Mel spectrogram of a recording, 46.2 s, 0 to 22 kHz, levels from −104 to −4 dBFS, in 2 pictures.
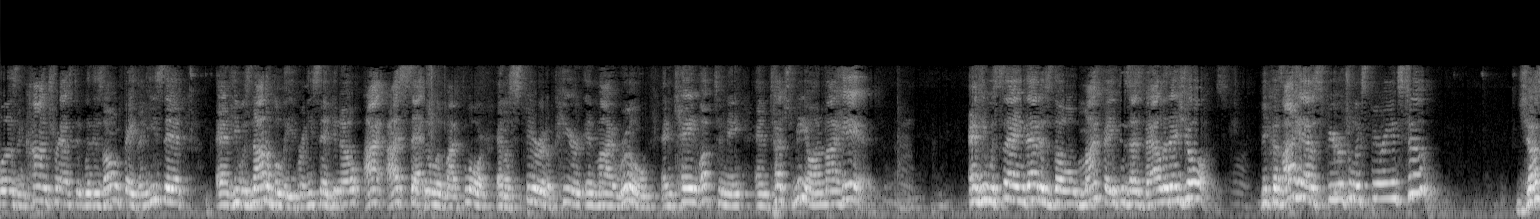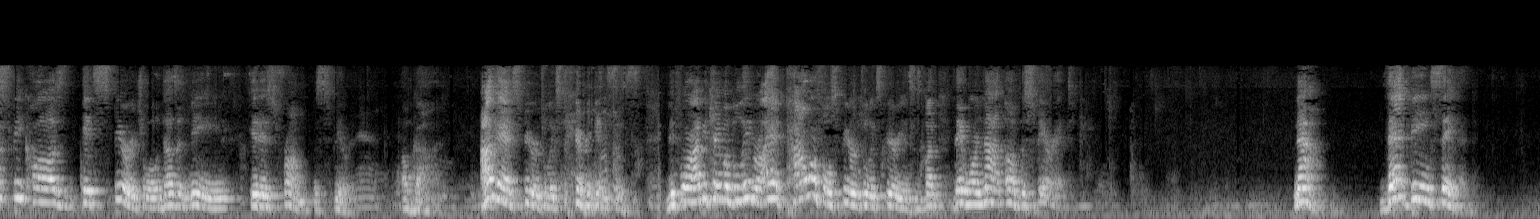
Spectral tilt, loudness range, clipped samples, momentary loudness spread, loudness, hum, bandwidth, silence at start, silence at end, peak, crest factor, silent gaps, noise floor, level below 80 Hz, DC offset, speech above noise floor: -8 dB/octave; 5 LU; under 0.1%; 11 LU; -24 LUFS; none; 7.6 kHz; 0 s; 1 s; -6 dBFS; 18 dB; none; -60 dBFS; -54 dBFS; under 0.1%; 37 dB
